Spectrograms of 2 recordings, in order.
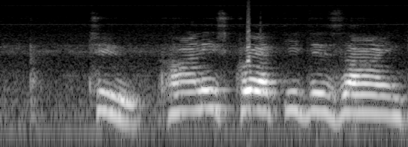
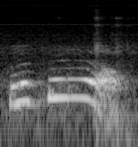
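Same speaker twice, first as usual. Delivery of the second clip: high praise to a pet; 10 semitones higher, 5 dB quieter than usual. Real, not acted. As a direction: praise the dog in a high little voice. Praising the dog.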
